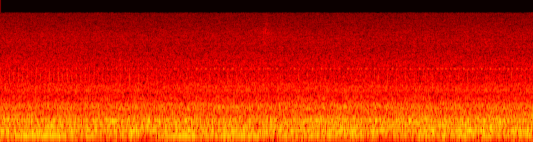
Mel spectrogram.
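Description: Steady low hum with a faint hiss: room tone, with no distinct event.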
